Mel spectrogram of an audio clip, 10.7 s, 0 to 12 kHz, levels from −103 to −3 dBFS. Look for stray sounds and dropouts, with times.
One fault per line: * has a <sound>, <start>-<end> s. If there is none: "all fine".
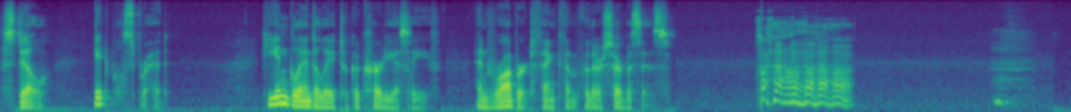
* has a laugh, 7.5-8.6 s
* has a sigh, 9.9-10.4 s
